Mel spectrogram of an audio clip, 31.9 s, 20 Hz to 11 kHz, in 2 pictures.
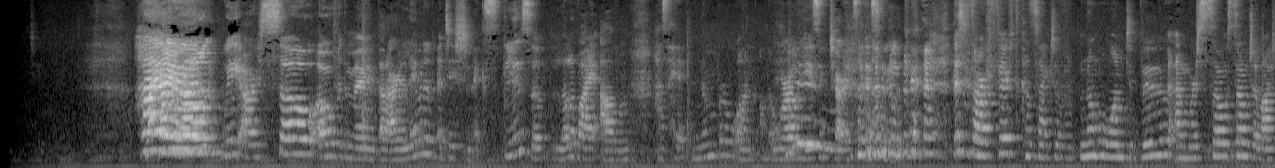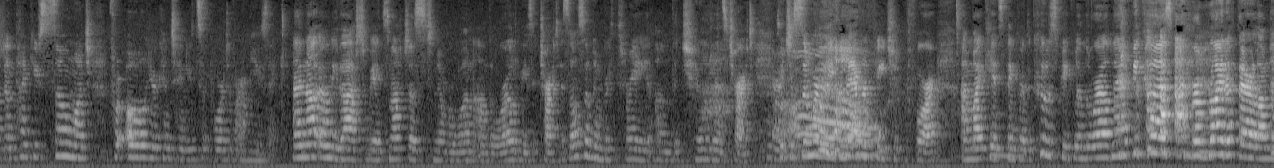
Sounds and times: Female speech, woman speaking: 1.8 - 31.8.

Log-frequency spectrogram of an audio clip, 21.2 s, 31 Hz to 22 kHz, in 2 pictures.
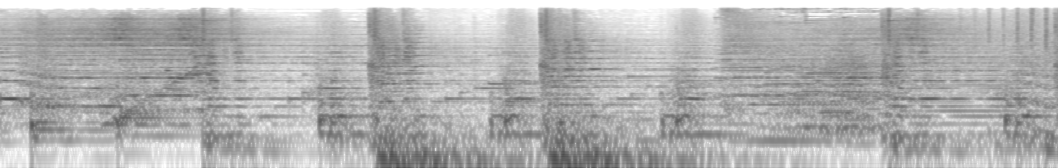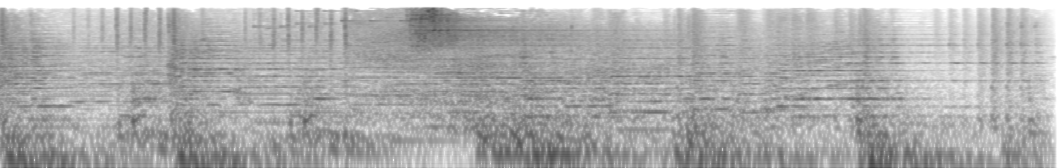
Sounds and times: Music: 0.0 - 21.1.

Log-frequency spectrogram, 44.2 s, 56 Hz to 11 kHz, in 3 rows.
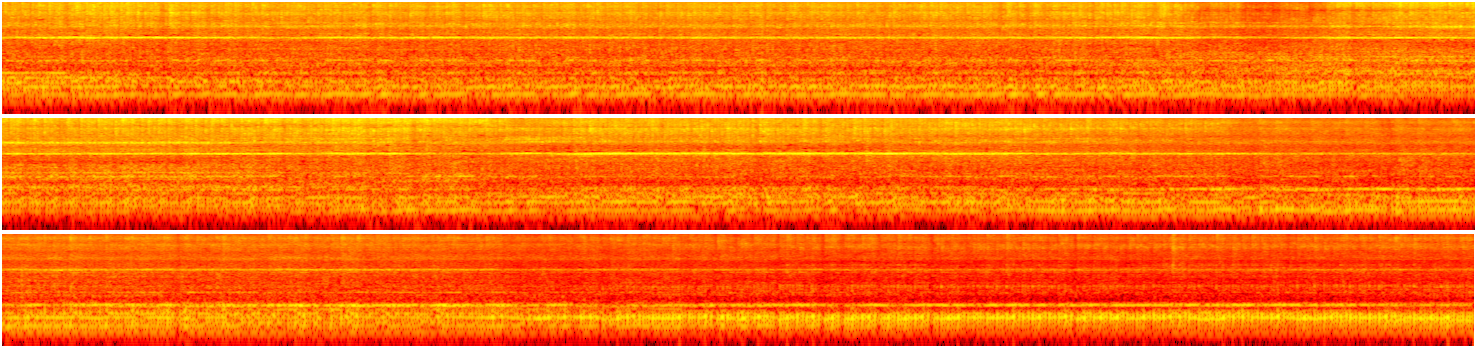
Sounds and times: Car: 0.0 - 44.1.

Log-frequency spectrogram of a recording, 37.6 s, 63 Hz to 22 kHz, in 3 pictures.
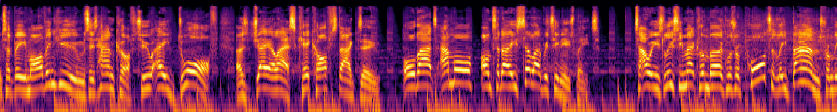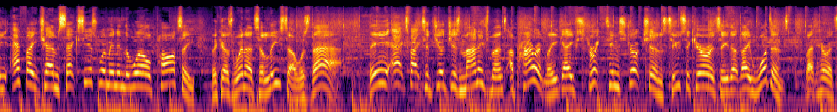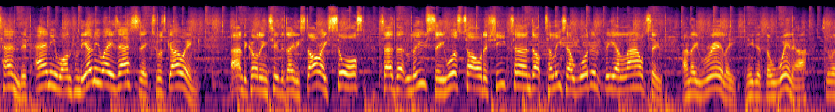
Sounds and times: Music: 0.0 - 37.6
Speech: 0.0 - 37.6.

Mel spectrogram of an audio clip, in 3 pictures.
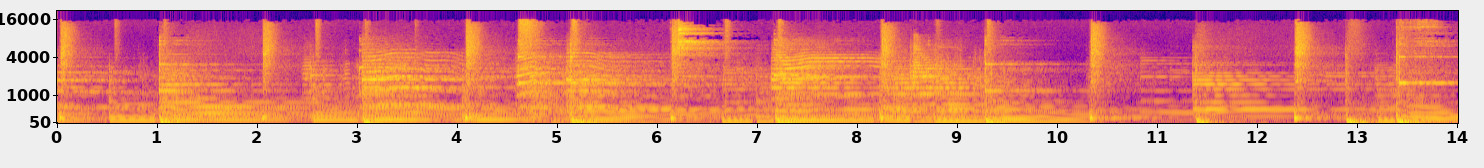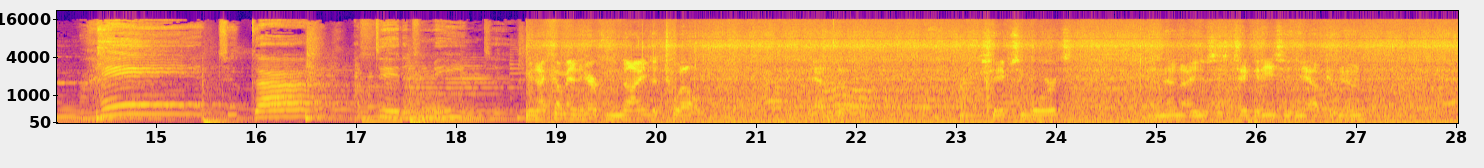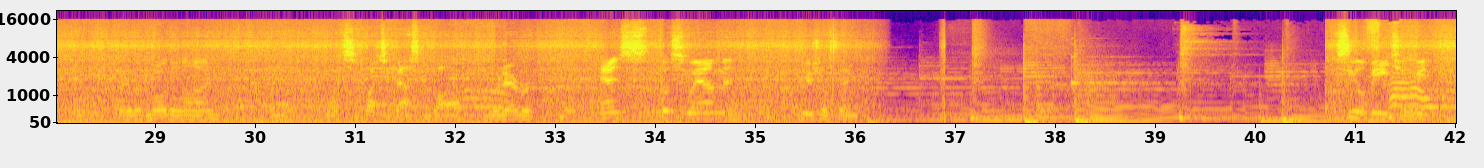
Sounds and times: Speech: 14.4 - 16.6, 17.2 - 20.5, 21.5 - 22.2, 23.2 - 24.2, 24.9 - 27.1, 28.2 - 32.8, 33.4 - 36.0, 40.8 - 42.0.

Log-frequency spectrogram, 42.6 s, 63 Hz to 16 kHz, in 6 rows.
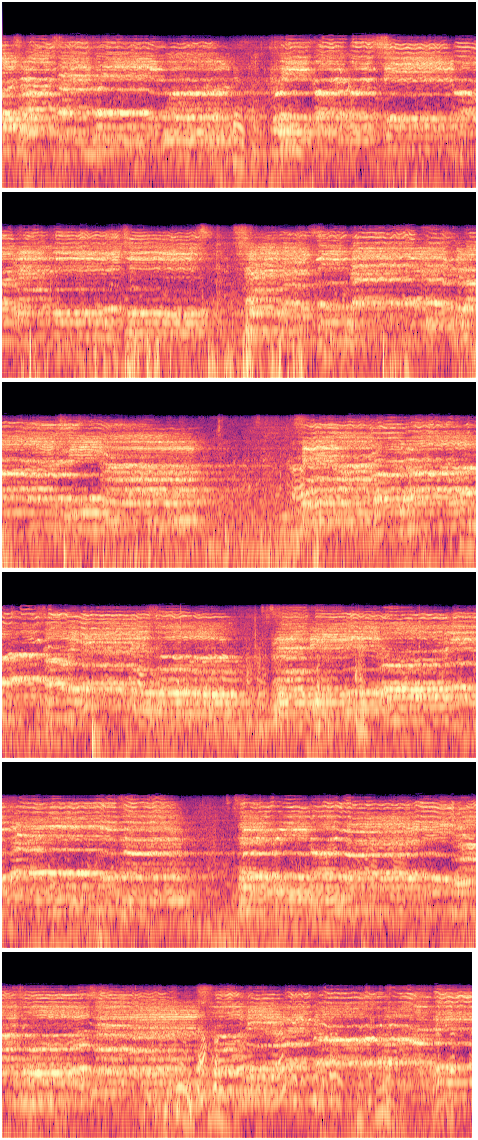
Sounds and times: Choir: 0.0 - 17.6, 18.5 - 42.6
Speech: 3.4 - 3.8, 37.6 - 42.6.

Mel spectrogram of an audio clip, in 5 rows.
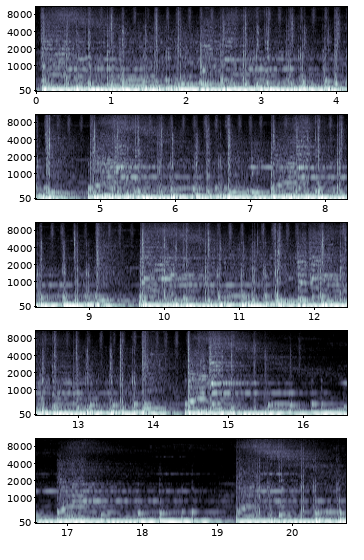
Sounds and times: Music: 0.0 - 20.7.

